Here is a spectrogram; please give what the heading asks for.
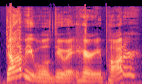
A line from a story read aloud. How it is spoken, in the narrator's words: squeaked Dobby, his tennis ball-sized eyes still swimming in tears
